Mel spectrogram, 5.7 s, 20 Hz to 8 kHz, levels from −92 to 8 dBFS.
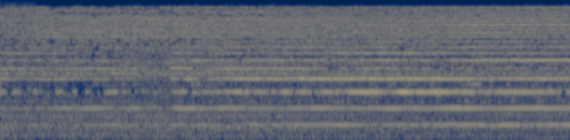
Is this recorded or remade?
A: remade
